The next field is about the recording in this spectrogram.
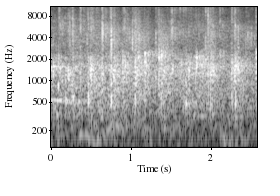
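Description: Steady applause from a crowd as two people come up to the front for an arm-wrestling contest: dense continuous clapping with scattered sharp hand claps, holding an even, moderate loudness throughout without voices standing out.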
